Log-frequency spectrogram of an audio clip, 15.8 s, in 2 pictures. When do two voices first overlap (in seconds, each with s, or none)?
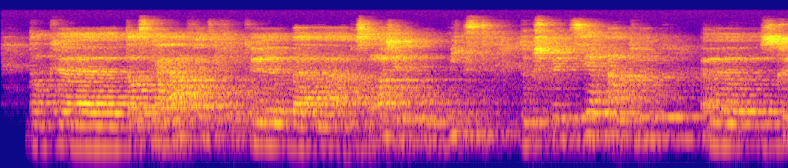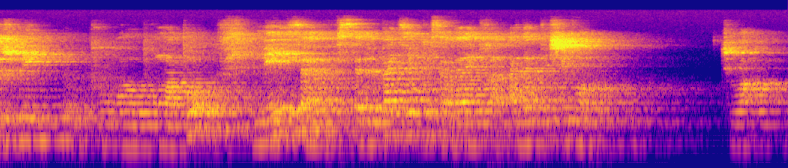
none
